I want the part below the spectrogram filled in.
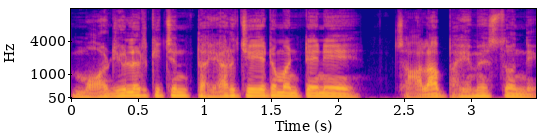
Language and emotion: Telugu, fearful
